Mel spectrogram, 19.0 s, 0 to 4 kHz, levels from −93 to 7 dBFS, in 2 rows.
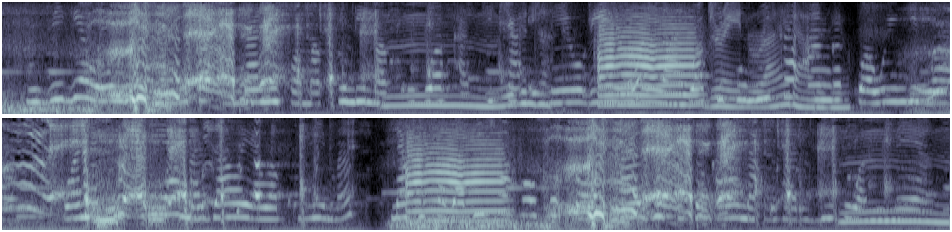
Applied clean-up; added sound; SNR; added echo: none; Cough + Trumpet; -5 dB; none.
